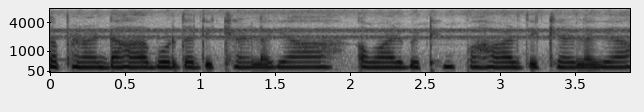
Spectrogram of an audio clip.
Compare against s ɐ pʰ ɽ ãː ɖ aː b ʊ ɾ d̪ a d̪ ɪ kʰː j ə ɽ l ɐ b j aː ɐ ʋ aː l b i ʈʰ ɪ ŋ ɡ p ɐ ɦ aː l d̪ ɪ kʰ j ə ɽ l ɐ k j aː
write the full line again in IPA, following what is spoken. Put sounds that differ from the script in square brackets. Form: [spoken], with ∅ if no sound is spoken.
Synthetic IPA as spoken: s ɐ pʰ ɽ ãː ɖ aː b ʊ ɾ d̪ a d̪ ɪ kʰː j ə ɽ l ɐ [ɡ] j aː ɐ ʋ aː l b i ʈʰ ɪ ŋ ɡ p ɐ ɦ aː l d̪ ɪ kʰ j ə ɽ l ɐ [ɡ] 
